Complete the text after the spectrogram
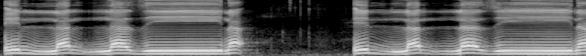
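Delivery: slow, high, chanted tajweed; slow melodic Quran reading; Quranic recitation. Shown as a demonstration. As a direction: recite الا الذین with both shaddas. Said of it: "ہم ملا کے پڑھیں گے".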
